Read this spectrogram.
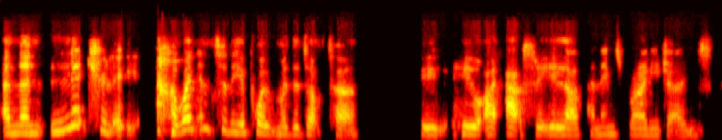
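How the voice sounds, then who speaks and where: A woman's voice: medium pitch, normal speed, breathy edge, dry recording. A woman, speaking as a guest and telling a personal story candidly and reflectively, often searching for her words. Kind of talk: emotional personal story in conversation. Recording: dry, slightly dull lo-fi audio.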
